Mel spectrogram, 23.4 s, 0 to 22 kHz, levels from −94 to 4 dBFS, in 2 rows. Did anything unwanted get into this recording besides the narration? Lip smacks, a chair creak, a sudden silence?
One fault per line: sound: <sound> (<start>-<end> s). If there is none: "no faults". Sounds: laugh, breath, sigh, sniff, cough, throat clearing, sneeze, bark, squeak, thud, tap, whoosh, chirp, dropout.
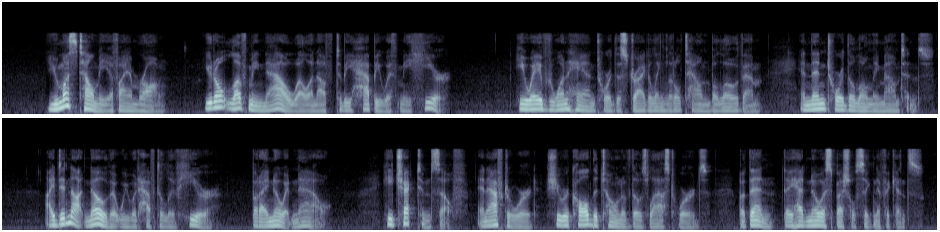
no faults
